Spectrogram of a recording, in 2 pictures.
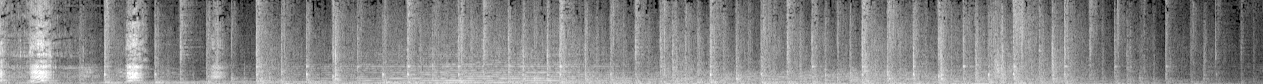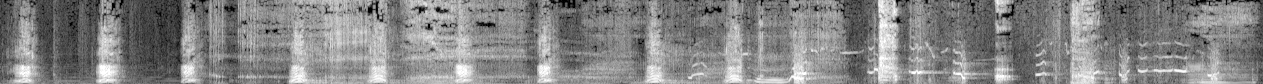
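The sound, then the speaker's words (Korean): A dog barks and growls, first in a dense, continuous snarling stretch, then in sharp separate barks coming in an irregular series, loud, with no talking. “이 새끼 짖는 거 하나 못 닥치게 해서 어디 저 주인 다 깨우려고 작정했어요?”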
